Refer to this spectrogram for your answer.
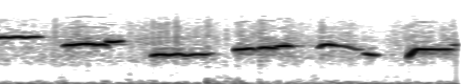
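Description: A man, a quiz contestant, whistles a short melodic tune to earn points, a string of clear sustained notes sliding up and down in pitch, fairly loud with brief gaps between phrases.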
